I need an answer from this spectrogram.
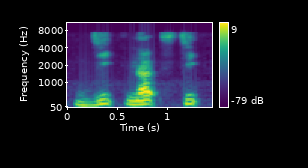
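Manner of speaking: "dynastie" slowly sounded out in separate syllables; slow dictation of "dynastie". Shown as a demonstration. Teacher sounds out new word.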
